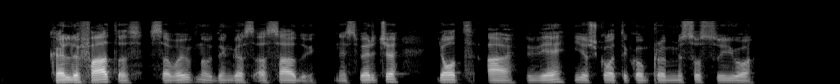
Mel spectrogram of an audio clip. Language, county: Lithuanian, Vilnius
